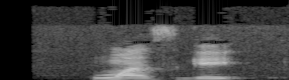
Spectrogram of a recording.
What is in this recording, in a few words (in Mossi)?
"wãsge", moore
